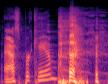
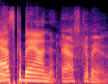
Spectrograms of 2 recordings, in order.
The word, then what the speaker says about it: Azkaban: Asparcam? So Azkaban.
